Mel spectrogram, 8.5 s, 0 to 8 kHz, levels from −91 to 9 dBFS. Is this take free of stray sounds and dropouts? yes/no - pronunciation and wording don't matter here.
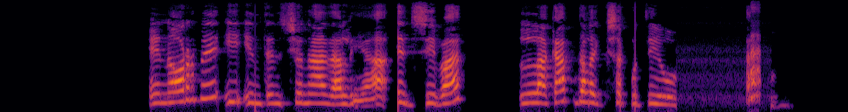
no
